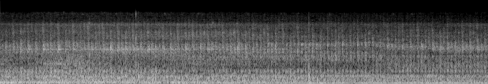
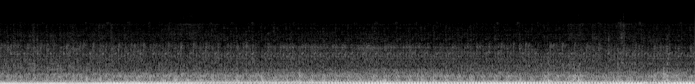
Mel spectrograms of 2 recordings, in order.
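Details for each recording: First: 1983 diesel truck, started cold, now at settled idle after the manual cold-start throttle was pushed back in: an even diesel clatter with a steady rhythm and no misses or odd knocks. A healthy idle. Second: Diesel truck just started cold with the manual throttle pulled up for cold starting: a low, quick, steady diesel rumble at fast idle with slight swells, before the idle is turned down. The owner expects some belt squeal.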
